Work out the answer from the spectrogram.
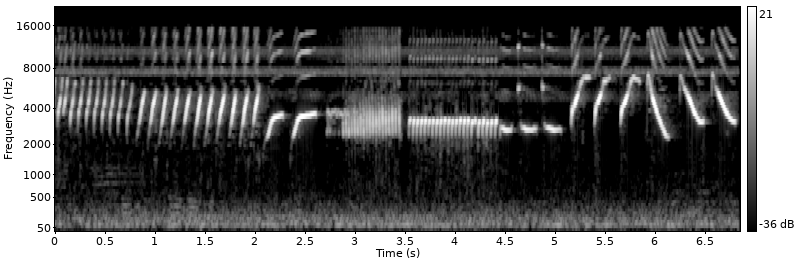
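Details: Singing canary used as training material to prompt other canaries into song; a rapid trill of short notes, then a steady flat buzzy roll, then downward-swooping whistles.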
